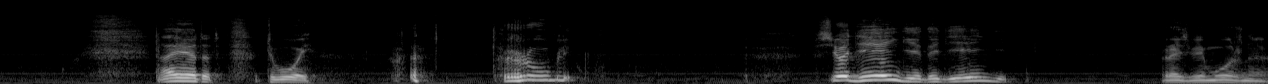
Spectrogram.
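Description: An elderly man speaks with animation and expressive, theatrical intonation.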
